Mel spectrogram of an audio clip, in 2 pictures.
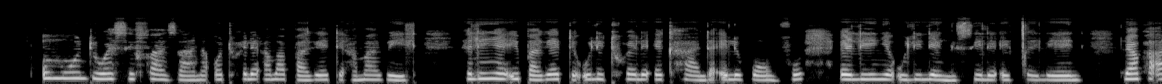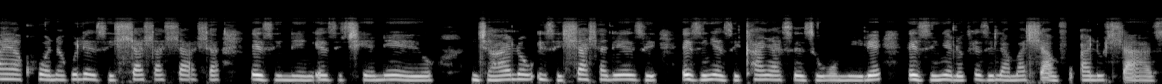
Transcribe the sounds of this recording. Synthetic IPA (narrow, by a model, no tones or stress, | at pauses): umuntʼuwesifazanaʔɔtʰwɛlɛʔamab̥ʱaɣɛd̥ʱɛʔamaβili | eliɲɛʔib̥ʱaɣɛd̥ʱɛʔulitʰwɛlɛʔɛkʰandʱa̰ʔeliβoɱvueliɲɛʔulileŋisilɛʔɛǀɛleːnilapʰa̰ʔajakʰɔnaɣuleziɬaɬaɬaɬaezineŋiezit͡ʃʼijɛnɛjɔnd͡ʒʱalɔʔiziɬaɬalezieziɲɛzikʰaɲaseziwomilɛeziɲɛlɔkʰɛzilamaɬa̰ɱvuʔaluɬaːza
